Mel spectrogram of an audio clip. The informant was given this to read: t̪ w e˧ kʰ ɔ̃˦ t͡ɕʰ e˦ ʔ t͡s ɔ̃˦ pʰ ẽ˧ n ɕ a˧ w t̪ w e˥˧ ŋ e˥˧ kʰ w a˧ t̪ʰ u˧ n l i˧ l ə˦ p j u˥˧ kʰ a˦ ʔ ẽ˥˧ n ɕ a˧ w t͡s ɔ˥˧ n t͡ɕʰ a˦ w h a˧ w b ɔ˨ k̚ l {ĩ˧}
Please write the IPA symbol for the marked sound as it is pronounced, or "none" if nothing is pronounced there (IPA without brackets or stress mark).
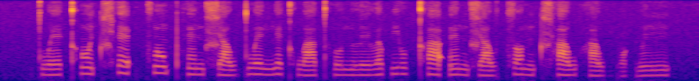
ĩ˧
